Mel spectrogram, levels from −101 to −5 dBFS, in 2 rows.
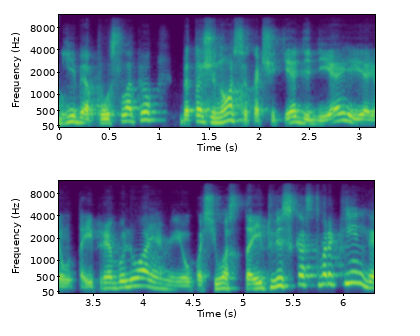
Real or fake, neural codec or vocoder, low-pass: fake; autoencoder, 48 kHz, 32 numbers a frame, DAC-VAE, trained on Japanese speech; 10.8 kHz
